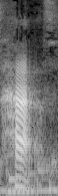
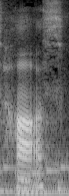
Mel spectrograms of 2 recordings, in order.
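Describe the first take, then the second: First: The vowel rhymes with the vowel in 'pass'. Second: The vowel does not rhyme with 'pass'. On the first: The speaker calls it right. "the name rhymes with pass" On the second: The speaker calls it wrong. "but that is incorrect"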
